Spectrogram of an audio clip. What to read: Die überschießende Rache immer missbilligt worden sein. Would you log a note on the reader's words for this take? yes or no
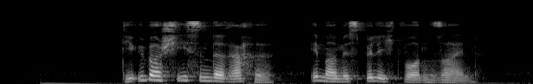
no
